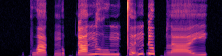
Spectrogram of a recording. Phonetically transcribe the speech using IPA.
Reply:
kwa˨˩k̚ŋə˨˩p̚ɗa˨˦nɣu˧m t̪ə̰˧˥nɗə˦˥p̚ la˨˦j

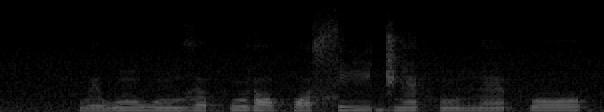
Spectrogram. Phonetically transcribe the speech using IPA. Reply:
kʷe˨wũ˧ wũ˨ɣə˧fu˦ ɾɔ˨˦pɔ˧ siː˧d͡ʒɛ̃˧hũ˨nɛ̃˨˦ fo˦

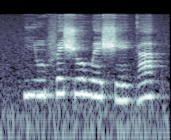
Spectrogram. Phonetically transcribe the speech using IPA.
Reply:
jũ˧fɛ˦ʃo˦wɛ˧ ʃe˨ɡa˨˦

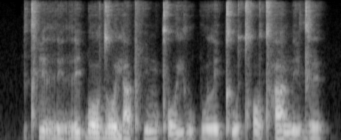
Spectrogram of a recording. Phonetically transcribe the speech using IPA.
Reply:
tʰi˦ri˨ ri˦ɓoː˦doː˦˨ ja˨pʰi˨mʊ˨kʼoː˨ juː˨ pu˨li˨kʼu˨ tʰɔ˨tʰa˦˨ ni˨˦dɪ˦

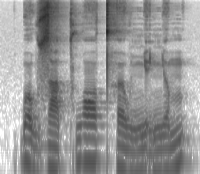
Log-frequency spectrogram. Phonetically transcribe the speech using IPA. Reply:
ɓo̰˧˨wza˨˩t̚kwɔ˧ t̪ʰə˨˩wɲḛ˧˨ɲə˨˦m

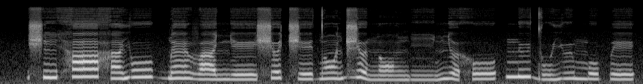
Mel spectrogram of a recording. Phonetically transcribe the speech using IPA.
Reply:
ʃĩ˧haː˦hã˧joː˦ ɡ͡bɛ̃˧va˨ɲeː˨ ʃə˧t͡ʃe˨dɔ̃˧ d͡ʒə˦˨nɔ̃˨ ŋiː˨ɲə˦˨ho˦ | nɨ˦du˨jɨ˧ mo˧pe˧

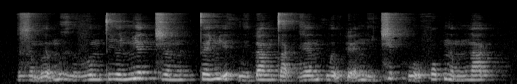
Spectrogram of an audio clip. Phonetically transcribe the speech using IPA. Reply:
zə̰˧˨mlə̰˧˥mɣɨ̤˨˩ə̯ və˧mt̪i˧ə̯ ɲɛ˦˥k̚t͡ɕə˧n | t̪ɛ˨˦ɲḛ˧˥ hwe̤˨˩ ɗa˧ŋt̪a˨˩k̚ ɣɛ˨˦m hwə̰˧˨wɗɛ̰˧˥ni̤˨˩ t͡ɕə˦˥t̚hwo̰˧˨ fɔ˦˥p̚nə˨˦mna˦˥k̚

